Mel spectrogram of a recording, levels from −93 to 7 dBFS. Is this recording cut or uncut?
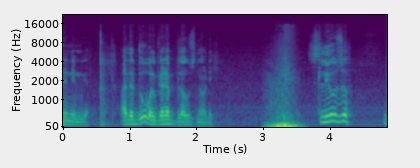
cut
